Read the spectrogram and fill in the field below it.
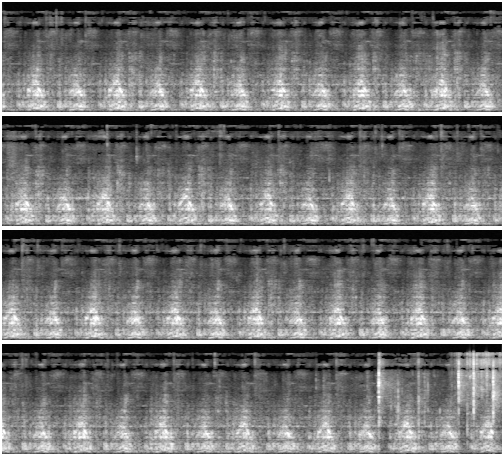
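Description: A washing machine agitator churns back and forth with a steady rhythmic hum.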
